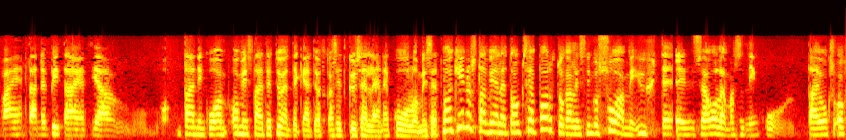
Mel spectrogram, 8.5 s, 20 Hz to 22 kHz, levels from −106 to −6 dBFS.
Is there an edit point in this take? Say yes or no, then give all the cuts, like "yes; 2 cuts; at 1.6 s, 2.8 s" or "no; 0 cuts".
yes; 2 cuts; at 4.4 s, 7.5 s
